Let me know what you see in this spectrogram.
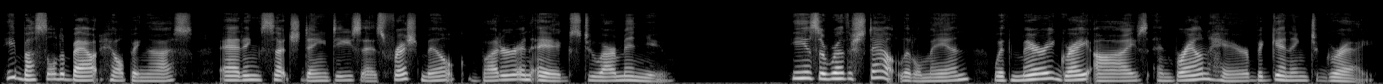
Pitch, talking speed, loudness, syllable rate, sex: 200 Hz, 145 wpm, -19 LUFS, 3.8 syllables/s, female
